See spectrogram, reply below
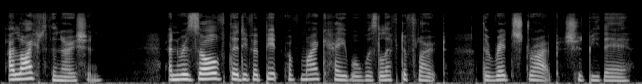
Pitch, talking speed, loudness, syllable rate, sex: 210 Hz, 205 wpm, -20 LUFS, 5.8 syllables/s, female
